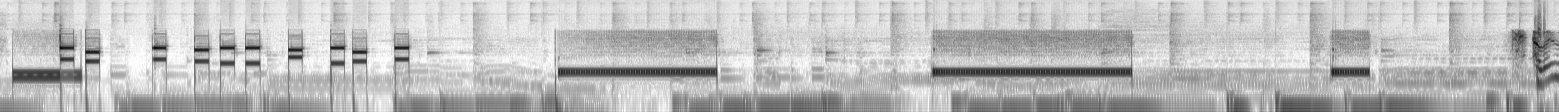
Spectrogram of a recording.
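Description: A rapid series of telephone keypad dialing tones beeps out as a call is placed to a woman, followed by two long, steady ringback tones of a phone line ringing, with faint background noise underneath.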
